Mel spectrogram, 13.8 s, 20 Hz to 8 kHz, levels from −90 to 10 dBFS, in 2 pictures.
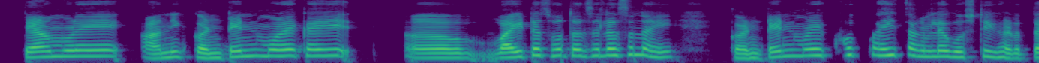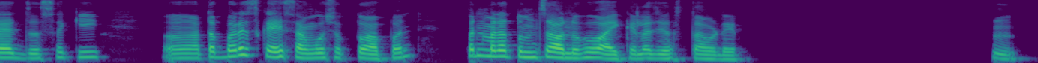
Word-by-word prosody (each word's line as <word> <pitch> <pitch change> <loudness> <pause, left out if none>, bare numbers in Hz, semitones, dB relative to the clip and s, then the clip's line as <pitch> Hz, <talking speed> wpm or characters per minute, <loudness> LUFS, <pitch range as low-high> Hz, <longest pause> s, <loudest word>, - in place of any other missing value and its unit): त्यामुळे 250 +4 +2 0.3
आणि 205 +5 -1
कंटेंटमुळे 255 +8 +2
काही 270 0 +1 0.4
अ, - - -5 0.5
वाईटच 235 +8 +3
होत 275 0 0
असेल 275 +1 0
असं 290 +2 +2
नाही. 230 -8 -1 0.4
कंटेंटमुळे 230 +10 0
खूप 300 0 -5
काही 295 0 +2
चांगल्या 245 -4 +1
गोष्टी 220 +2 -2
घडता 190 -2 -1
आहेत, 195 -1 +4
जसं 180 +3 -6
की 220 0 -6 0.4
अ, - - -7
आता 185 +4 0
बरेच 295 +5 +3
काही 235 -1 +3
सांगू 195 -3 +1
शकतो 195 0 -4
आपण. 180 +5 +1 0.4
पण 270 - +1
मला 255 -1 +6
तुमचा 210 -1 +4
अनुभव 195 +2 +3
ऐकायला 170 +3 0
जास्त 165 -1 -5
आवडेल. 150 -3 -3 1.7
हं. 165 -2 -8
220 Hz, 145 wpm, -24 LUFS, 185-265 Hz, 1.7 s, मला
